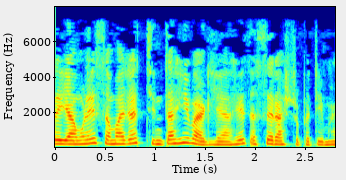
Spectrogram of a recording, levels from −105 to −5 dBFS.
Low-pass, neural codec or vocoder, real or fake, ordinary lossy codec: 7.2 kHz; none; real; MP3, 64 kbps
